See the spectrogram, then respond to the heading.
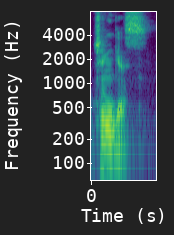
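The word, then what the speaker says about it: Genghis: him gingas Khan uh his real name was probably pronounced more like chingis um like a CH like chingis Kong um and he was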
